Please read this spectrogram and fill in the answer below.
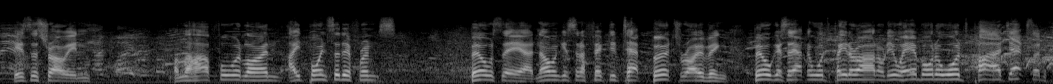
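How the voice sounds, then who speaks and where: In an Australian accent, the speaker uses a raised, projected voice at a fairly quick pace. Pitch varies in an ordinary way, and background noise is noticeable. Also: man, high pitch for a man. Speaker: football commentator. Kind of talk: live commentary. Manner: animated.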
